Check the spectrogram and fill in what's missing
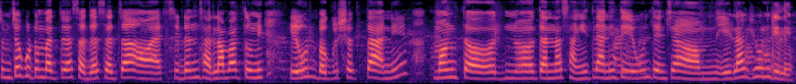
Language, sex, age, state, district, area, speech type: Marathi, female, 18-30, Maharashtra, Amravati, urban, spontaneous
